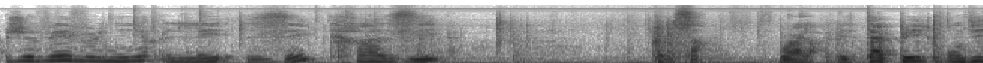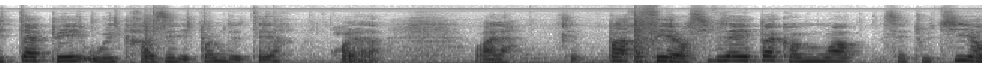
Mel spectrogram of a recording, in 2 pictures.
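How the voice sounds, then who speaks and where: On her cooking channel, a woman chats with the audience while narrating a recipe step by step in a relaxed manner. Her medium-pitched voice is warm and animated, and she speaks a little slowly.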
